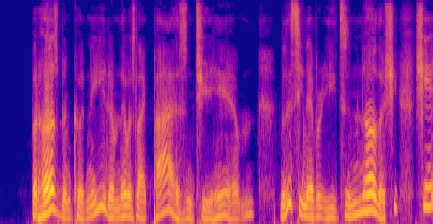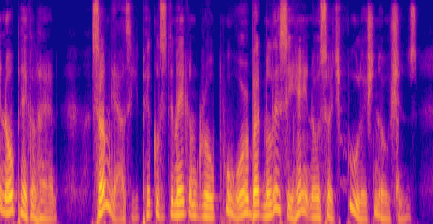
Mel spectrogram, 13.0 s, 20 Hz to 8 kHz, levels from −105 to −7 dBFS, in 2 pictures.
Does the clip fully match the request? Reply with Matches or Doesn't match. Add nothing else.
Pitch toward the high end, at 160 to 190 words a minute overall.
Doesn't match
